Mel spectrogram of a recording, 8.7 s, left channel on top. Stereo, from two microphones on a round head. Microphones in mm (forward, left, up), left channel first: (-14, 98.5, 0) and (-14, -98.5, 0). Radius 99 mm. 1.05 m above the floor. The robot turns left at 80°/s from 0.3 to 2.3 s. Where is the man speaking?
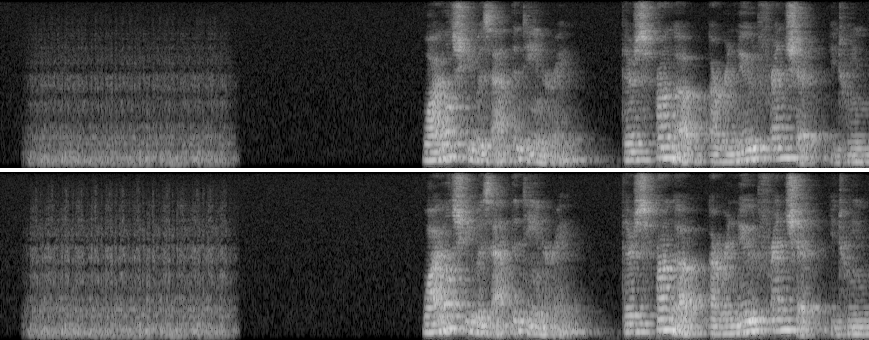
5° left (ahead or behind), 1.7 m.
